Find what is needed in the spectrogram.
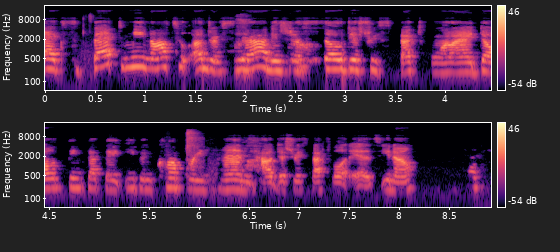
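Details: Adult woman speaking; ordinary speech.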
